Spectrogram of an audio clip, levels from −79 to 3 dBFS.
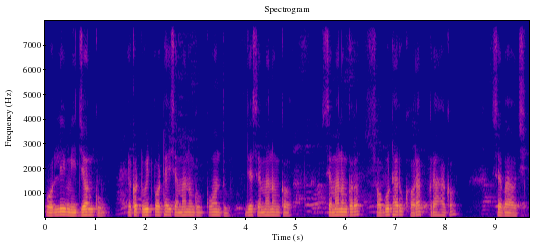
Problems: constant background noise, continuous background conversations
